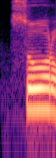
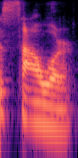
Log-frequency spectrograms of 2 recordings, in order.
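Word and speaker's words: sour: মিন করেছে আর কি এটার উচ্চারণ কিন্তু সোর বা সোর না এটার উচ্চারণ হবে সাওয়ার সাওয়ার সাওয়ার মানে হচ্ছে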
